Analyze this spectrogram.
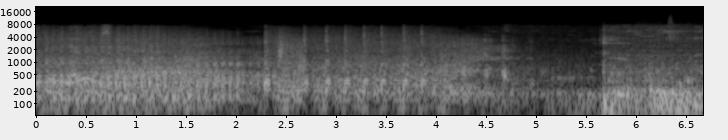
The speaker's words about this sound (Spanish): Mire, para usted que nos escucha en radio, esta balacera que usted escucha o que usted ve a través de estas imágenes fue parte de los enfrentamientos que se registraron desde la madrugada este martes en la capital de Colima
